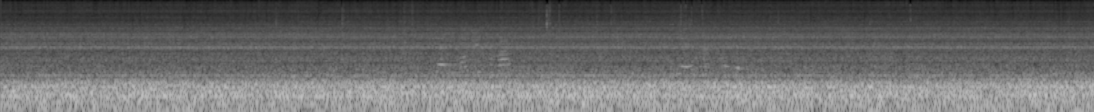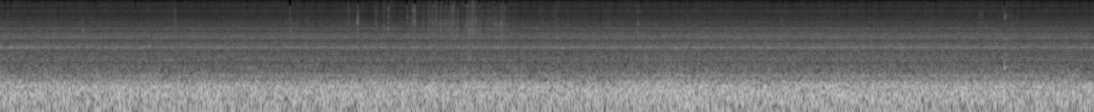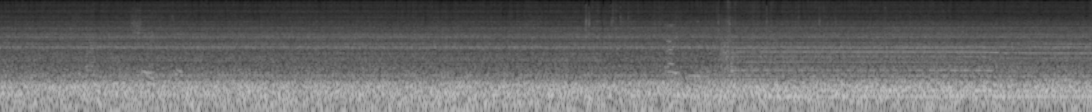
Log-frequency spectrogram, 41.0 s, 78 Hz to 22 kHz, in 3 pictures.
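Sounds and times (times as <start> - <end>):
aircraft cabin engine rumble: 0.0 - 41.0
faint steady tones: 34.9 - 41.0.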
